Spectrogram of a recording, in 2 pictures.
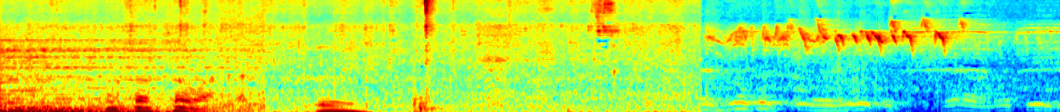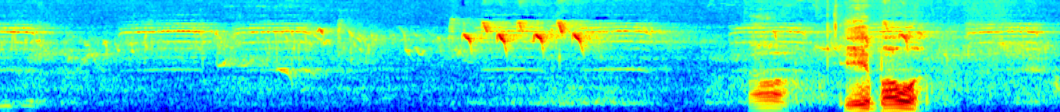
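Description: Background music fades out over the first few seconds, then birds chirping: short, high, arched chirps repeated again and again. A man's voice comes in near the end.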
